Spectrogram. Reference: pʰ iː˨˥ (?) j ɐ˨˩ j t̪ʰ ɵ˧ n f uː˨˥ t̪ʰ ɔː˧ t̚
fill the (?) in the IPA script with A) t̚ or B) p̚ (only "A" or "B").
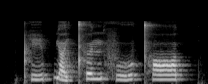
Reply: B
